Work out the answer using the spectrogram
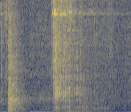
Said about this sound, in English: Well, I just broke the window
